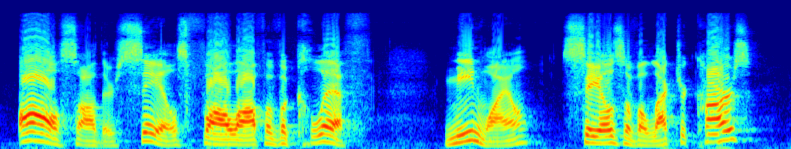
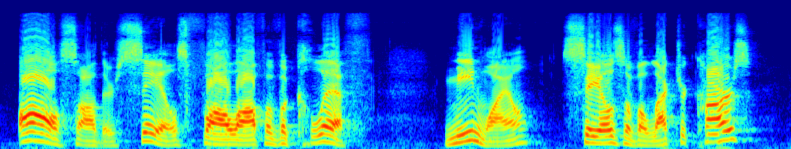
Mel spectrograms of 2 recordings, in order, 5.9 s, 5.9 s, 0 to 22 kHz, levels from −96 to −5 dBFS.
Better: neither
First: distortion; slight; 4% of the sound clipped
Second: distortion; slight; 4% of the sound clipped

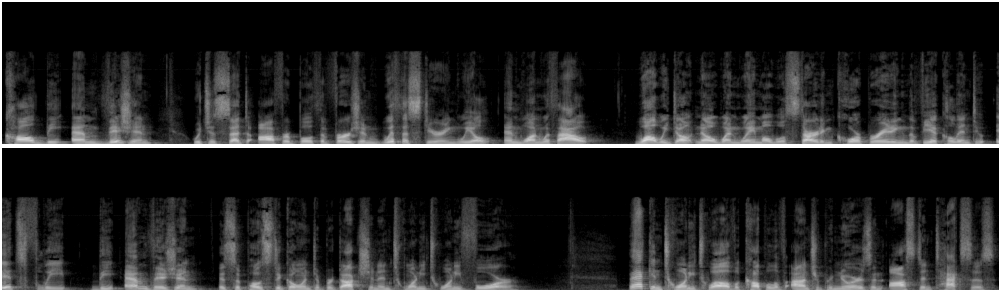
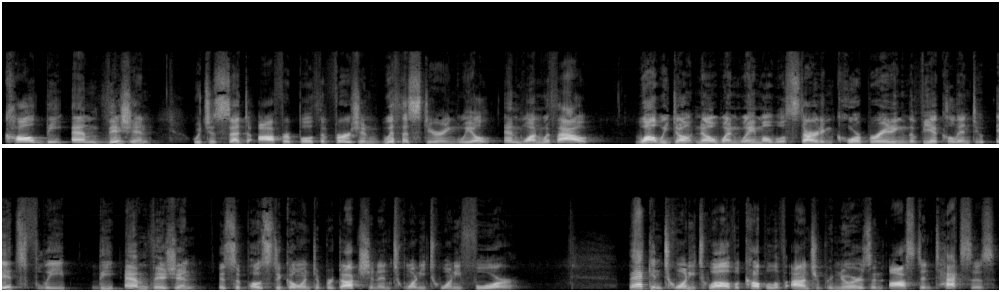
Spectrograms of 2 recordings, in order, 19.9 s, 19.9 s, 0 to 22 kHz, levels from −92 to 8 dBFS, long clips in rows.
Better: first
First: none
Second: thin; somewhat; fading below 300 Hz

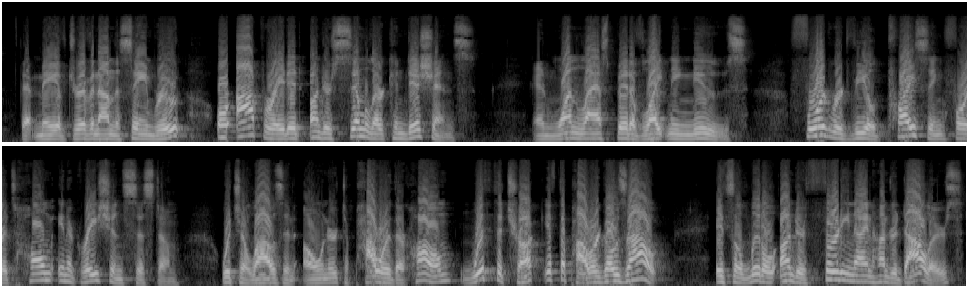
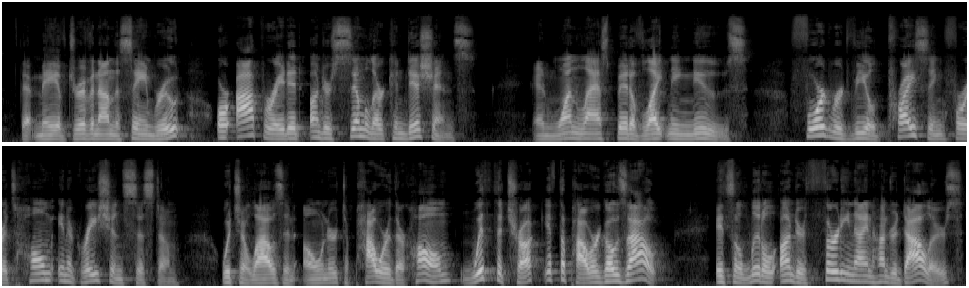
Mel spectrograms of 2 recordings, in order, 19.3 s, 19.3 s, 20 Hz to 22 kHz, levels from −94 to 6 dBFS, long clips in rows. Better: second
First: distortion; heavy; 11% of the sound clipped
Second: none

